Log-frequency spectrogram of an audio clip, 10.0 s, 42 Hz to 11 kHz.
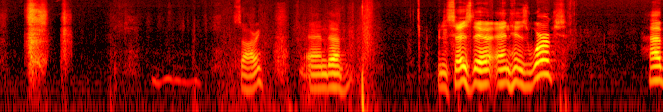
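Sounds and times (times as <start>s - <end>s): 
nose blowing: 0.0s - 1.2s
faint low hum: 1.2s - 9.9s
speech: 3.6s - 5.4s, 6.6s - 8.6s, 9.8s - 9.9s.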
